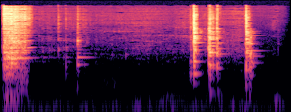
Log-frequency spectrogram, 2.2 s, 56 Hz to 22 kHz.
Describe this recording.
Small glass plates being scraped against each other. Rough and articulated scraping sound. Close miked with Rode NT-5s in X-Y configuration. Trimmed, DC removed, and normalized to -6 dB.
